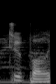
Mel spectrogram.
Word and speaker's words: tuple: A record also called a tuple ya. Rhymes with couple is a set of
